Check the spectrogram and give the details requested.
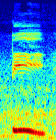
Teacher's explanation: the tip of our tongue touches the upper part of our jaw, inside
